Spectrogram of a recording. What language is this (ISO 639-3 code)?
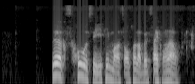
tha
